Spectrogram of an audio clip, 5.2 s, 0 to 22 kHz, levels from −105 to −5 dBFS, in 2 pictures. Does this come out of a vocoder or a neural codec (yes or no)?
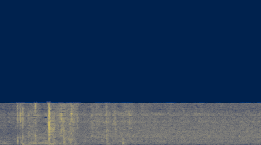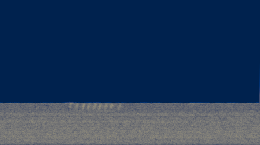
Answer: yes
